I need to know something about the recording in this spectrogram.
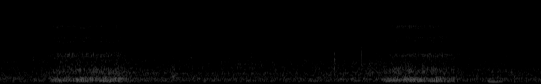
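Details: Koro, a pet dog napping indoors, snores in two slow, raspy breaths about three seconds apart, each a rough, hissing drone lasting under a second, with quiet room background between them.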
